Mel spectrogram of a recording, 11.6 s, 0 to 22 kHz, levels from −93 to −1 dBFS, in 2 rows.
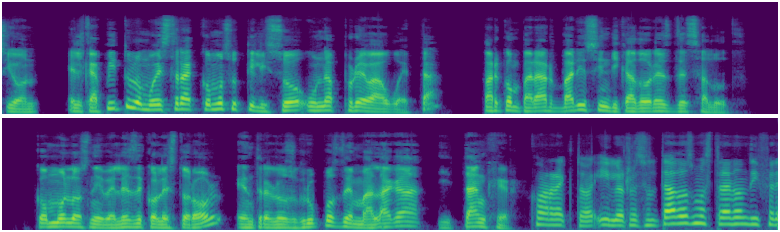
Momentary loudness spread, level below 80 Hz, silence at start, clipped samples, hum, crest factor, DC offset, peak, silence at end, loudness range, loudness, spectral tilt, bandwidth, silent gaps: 8 LU; -54 dBFS; 0 s; under 0.1%; none; 20 dB; under 0.1%; -2 dBFS; 0 s; 1 LU; -22 LUFS; -5.5 dB/octave; 13 kHz; 3.39-3.61 s, 5.67-5.90 s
